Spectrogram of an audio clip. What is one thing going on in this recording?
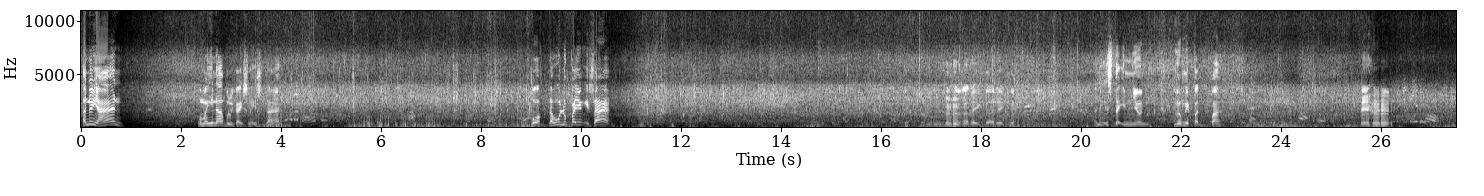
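Small waves wash steadily onto the shore.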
